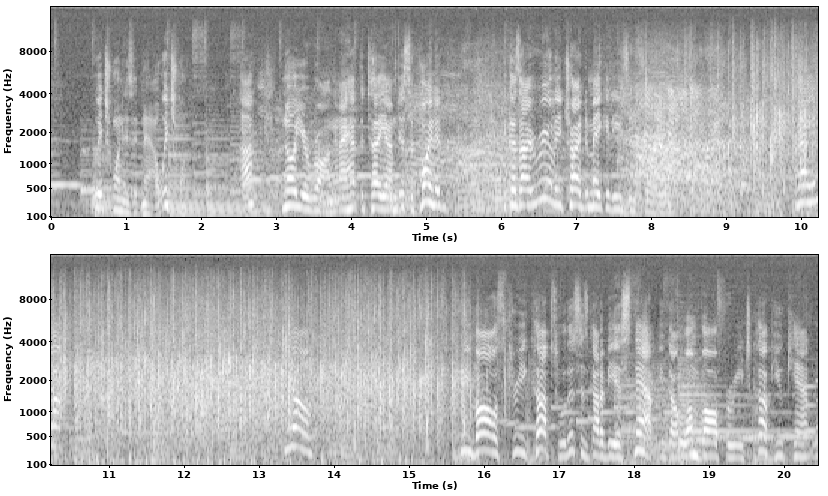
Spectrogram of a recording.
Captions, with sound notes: WHICH ONE IS IT NOW, WHICH ONE? HUH? NO, YOU'RE WRONG. AND I HAVE TO TELL YOU I'M DISAPPOINTED. BECAUSE I REALLY TRIED TO MAKE IT EASY FOR YOU. NOW, YOU KNOW... ( applause ) YOU KNOW... THREE BALLS, THREE CUPS THIS HAS GOT TO BE A SNAP. YOU GOT ONE BALL FOR EACH CUP, YOU CAN'T LOSE.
